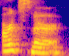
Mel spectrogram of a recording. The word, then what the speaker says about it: Artzner: name how do I it's pronounced artner artner yep it's it's very German last name okay okay cool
